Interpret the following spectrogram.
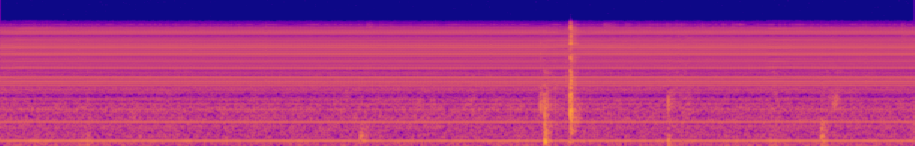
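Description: Faint, steady low electrical hum in the microphone signal, with two quick mouse clicks a little over halfway through.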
